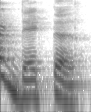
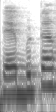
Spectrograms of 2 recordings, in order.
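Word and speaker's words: debtor: ठीक है, मोहन अ डेटर, मैंने कहा था बी साइलेंट होता है, तो डेबिटर नहीं होता, डेटर होता है।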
